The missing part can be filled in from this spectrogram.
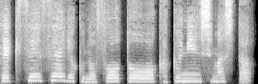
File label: win jp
